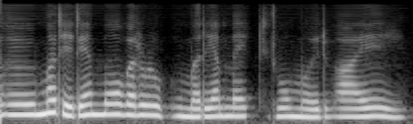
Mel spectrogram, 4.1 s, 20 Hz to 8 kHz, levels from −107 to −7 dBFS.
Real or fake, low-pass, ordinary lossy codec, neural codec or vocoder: fake; 7.2 kHz; none; codec, 16 kHz, about 1 kbps, DyCAST, with the encoder's durations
